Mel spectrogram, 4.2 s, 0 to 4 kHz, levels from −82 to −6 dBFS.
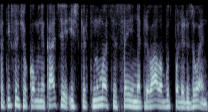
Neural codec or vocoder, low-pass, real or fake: none; 3.6 kHz; real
